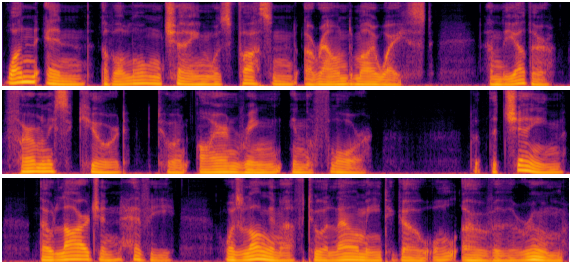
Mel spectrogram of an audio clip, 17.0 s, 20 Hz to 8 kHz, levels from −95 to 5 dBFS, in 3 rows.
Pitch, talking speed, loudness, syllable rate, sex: 105 Hz, 150 wpm, -18 LUFS, 4.0 syllables/s, male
